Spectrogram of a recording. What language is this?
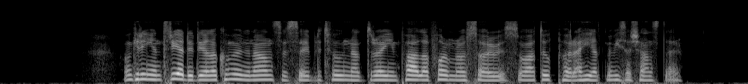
Swedish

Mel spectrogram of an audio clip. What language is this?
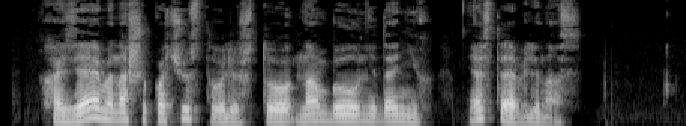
Russian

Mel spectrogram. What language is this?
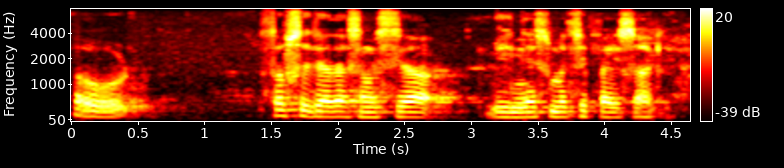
Maithili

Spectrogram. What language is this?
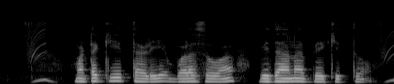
Kannada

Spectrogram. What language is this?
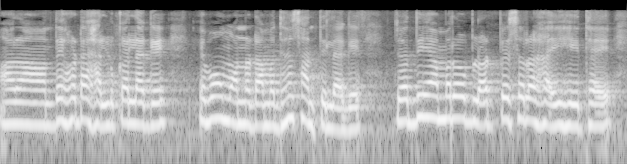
Odia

